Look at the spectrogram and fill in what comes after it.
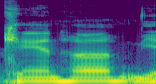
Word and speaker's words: Canha: Riley Green, Kerry Carpenter, They got the, what's the guy, Canha? How do you say that? – Mark Canha. Yeah.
